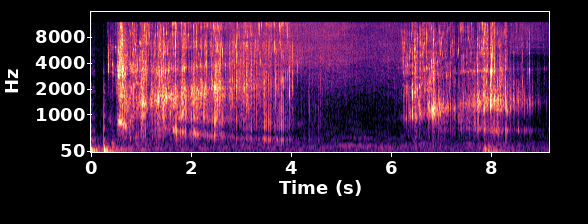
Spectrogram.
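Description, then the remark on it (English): Dr Pepper soda pours over ice for an amaretto drink in two bursts, a hissing, crackling carbonated splash broken by a short quieter pause, with no talking. “Then you're going to take 2 ounces of regular old Dr. Pepper. Okay, I think I've got it. Poured over ice?”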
